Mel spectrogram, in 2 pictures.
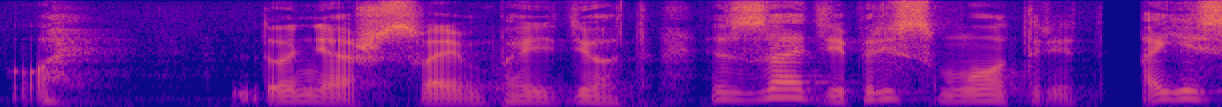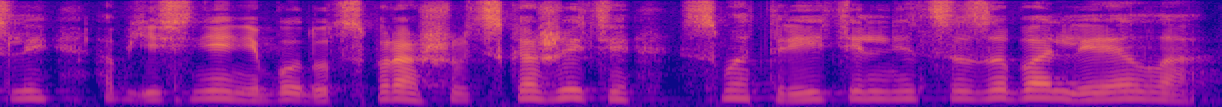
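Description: A man's voice: fairly high pitch, measured pace, voice pushed up, lightly acted. A man voicing an ailing woman caretaker in an audiobook, speaking weakly and plaintively. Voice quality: weak, moaning. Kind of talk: audiobook character reading.

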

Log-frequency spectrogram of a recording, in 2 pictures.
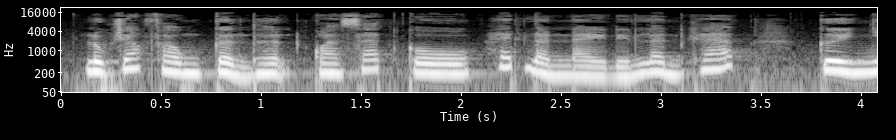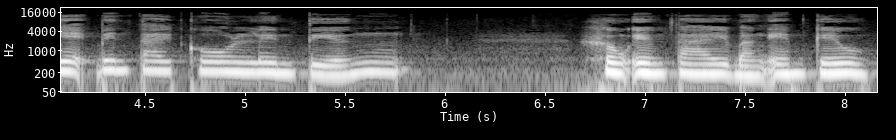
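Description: A woman narrating a romance audiobook in a steady, even storytelling manner. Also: mid-range voice.

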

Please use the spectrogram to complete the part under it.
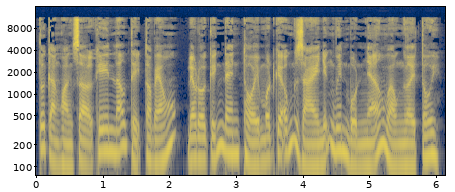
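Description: A man reads a novel aloud with a mellow, softly rounded voice. His pitch rises and falls freely as he tells the story. The recording is dry and close, with no room sound. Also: dry recording. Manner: measured, expressive storytelling. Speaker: audiobook narrator. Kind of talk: scripted narration of a novel.

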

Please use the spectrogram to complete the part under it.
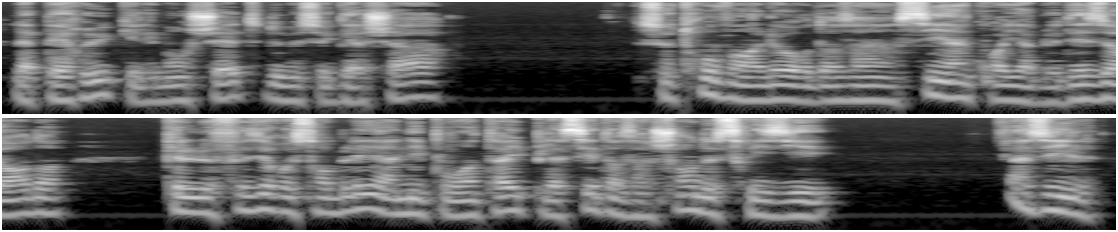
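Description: A man narrating a novel as an audiobook reader, measured and even. His voice sits low with a dark, mellow tone and a slight husk. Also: slightly rough. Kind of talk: scripted literary narration.

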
